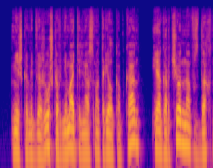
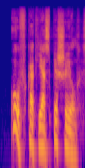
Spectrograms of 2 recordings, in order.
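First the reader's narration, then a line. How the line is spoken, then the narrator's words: Plain. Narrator (Russian): сказал он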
